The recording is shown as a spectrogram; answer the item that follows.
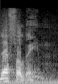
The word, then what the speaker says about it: Nephilim: That's pronounced Nephilim, and you transliterate it in the brackets.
